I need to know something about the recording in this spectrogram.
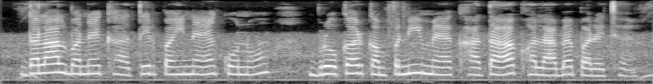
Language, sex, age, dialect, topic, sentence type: Maithili, female, 25-30, Eastern / Thethi, banking, statement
